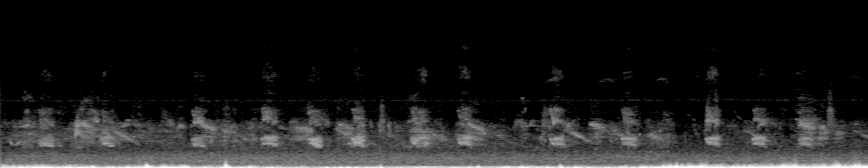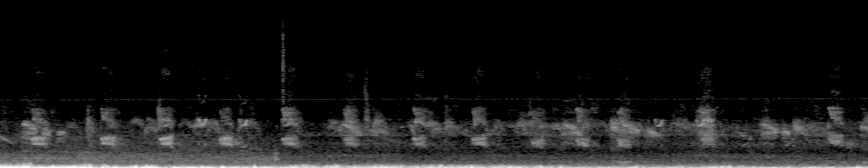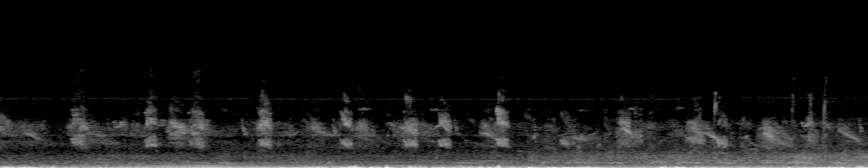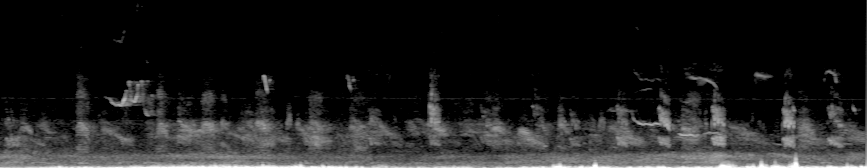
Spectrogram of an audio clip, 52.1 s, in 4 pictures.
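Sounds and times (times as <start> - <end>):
wind rumble on microphone: 0.0 - 29.0, 29.9 - 52.0
small birds chirping: 0.0 - 52.0.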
